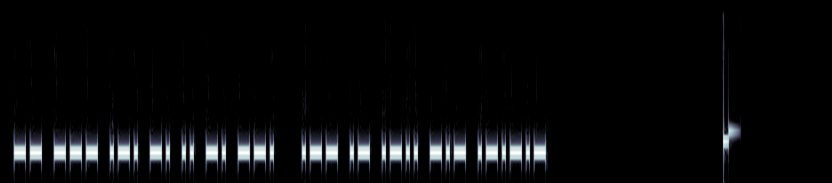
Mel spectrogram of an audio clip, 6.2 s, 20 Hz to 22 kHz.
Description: Morse code, heard as a keyed tone, about 37 wpm, 700 Hz. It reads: MORNING WALK.
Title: Sentences from Top 1000 Words - Review Part 5 - 40wpm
